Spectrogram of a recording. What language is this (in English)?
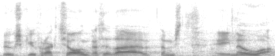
Estonian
